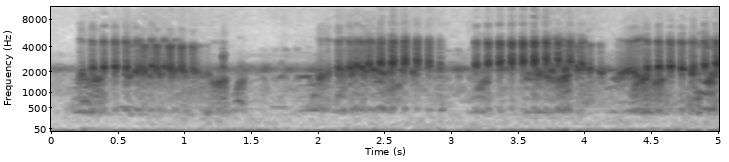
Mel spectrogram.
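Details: Wild frogs croak together in swelling waves, each surge of fast pulsed rattles lasting about a second before easing and building again, roughly four surges in all.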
